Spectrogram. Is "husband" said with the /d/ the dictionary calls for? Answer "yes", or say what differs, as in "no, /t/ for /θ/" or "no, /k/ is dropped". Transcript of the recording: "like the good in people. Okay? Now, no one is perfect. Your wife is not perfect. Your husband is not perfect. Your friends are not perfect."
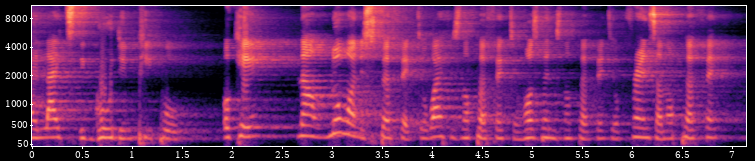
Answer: yes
